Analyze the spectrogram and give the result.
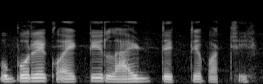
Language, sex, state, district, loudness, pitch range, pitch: Bengali, male, West Bengal, Cooch Behar, -18 LUFS, 125-150 Hz, 130 Hz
